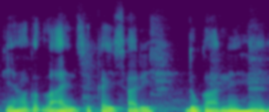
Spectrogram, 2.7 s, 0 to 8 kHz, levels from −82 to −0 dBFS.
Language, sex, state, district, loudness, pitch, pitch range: Hindi, male, Uttar Pradesh, Lucknow, -17 LUFS, 105 Hz, 95-115 Hz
